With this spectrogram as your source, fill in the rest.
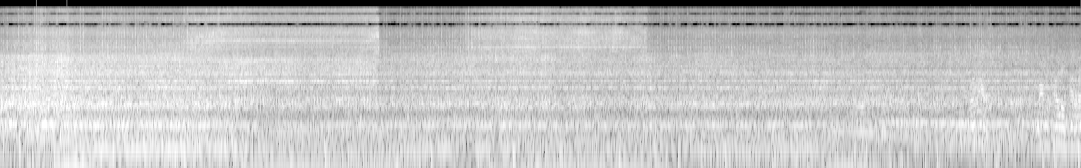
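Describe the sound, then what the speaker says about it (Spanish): An electric drill spins a wooden tightening knob mounted on a screw while a sander works it, giving a steady, loud motor whine and grinding hum that shifts in tone partway through. "le voy a dar con la lijadora."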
